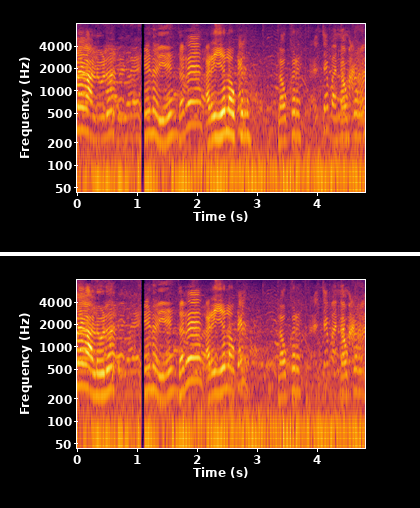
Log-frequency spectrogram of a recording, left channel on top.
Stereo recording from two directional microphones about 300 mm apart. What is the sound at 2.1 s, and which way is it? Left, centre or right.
A woman's voice, centre.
